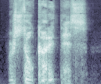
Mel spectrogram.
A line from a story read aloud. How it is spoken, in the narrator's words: him whisper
